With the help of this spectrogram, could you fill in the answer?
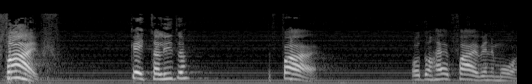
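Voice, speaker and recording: A man with an extremely high voice speaks in a raised, projected, animated tone at a fairly slow pace, with ordinary pitch variation and long, frequent pauses. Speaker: guest preacher. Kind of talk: sermon. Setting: church.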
